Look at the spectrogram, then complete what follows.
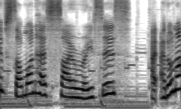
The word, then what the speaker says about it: psoriasis: Okay, let's say if someone has psoriasis... I don't know how to read that word. It's a skin condition. How do you read that? Psoriasis? So just that pronunciation. Oh, psoriasis.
